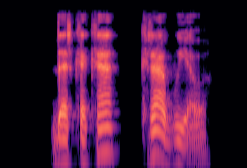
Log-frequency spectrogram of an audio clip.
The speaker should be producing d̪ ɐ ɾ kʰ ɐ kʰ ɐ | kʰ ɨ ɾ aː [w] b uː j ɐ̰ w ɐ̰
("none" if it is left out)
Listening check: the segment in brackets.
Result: none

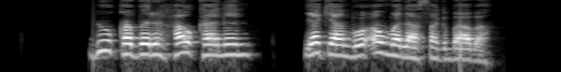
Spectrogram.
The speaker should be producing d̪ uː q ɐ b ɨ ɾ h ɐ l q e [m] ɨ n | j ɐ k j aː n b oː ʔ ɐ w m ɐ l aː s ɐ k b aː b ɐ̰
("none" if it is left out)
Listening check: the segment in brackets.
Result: n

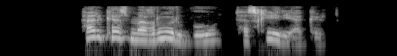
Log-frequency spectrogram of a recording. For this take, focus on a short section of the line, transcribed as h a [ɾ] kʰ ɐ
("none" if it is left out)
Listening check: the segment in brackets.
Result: ɾ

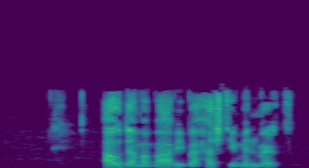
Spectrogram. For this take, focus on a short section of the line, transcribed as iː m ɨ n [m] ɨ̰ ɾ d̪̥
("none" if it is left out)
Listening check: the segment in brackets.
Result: m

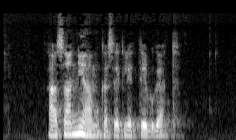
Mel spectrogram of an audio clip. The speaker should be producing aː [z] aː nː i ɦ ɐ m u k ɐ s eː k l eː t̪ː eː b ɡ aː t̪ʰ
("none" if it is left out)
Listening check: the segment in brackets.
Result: s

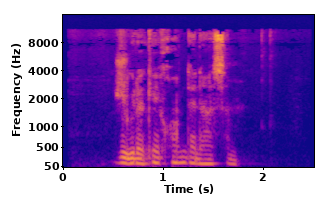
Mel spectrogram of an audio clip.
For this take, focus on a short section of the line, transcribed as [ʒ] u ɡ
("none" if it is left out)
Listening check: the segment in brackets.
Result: ʒ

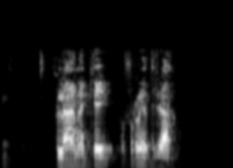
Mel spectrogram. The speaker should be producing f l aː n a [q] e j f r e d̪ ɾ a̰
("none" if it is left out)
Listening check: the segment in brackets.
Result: k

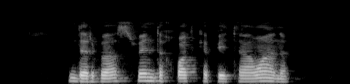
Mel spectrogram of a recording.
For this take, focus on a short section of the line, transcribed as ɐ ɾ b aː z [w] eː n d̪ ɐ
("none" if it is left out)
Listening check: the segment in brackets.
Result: w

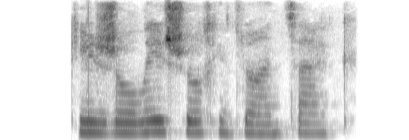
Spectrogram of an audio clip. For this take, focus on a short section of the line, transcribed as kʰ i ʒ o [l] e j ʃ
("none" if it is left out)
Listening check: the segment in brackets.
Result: l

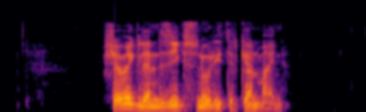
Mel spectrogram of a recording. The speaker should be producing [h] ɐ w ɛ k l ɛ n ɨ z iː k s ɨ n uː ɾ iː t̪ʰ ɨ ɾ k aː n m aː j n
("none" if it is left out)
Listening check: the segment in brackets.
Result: ʃ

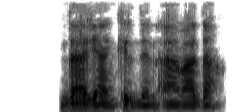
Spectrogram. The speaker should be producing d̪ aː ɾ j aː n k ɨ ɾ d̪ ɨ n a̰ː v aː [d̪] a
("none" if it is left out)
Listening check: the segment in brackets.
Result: d̪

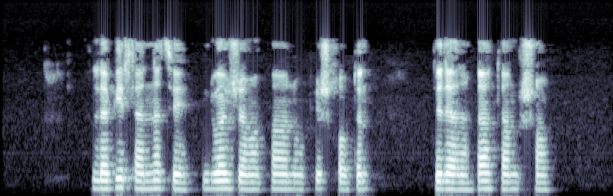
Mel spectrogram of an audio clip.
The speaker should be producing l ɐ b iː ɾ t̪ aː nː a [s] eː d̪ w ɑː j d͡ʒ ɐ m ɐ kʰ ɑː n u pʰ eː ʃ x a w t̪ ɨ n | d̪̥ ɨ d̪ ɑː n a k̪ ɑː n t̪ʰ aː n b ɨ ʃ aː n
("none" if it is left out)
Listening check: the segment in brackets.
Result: t͡s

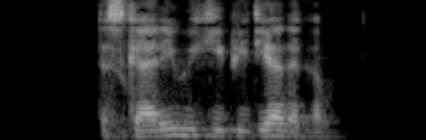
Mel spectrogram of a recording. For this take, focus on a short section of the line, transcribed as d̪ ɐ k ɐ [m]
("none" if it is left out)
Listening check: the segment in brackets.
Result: m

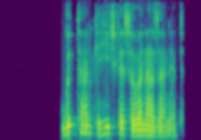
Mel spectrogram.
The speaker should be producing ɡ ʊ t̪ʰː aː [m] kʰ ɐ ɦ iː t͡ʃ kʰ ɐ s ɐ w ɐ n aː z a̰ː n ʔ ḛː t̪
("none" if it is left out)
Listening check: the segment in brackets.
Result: n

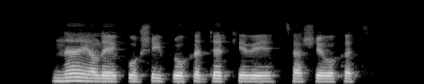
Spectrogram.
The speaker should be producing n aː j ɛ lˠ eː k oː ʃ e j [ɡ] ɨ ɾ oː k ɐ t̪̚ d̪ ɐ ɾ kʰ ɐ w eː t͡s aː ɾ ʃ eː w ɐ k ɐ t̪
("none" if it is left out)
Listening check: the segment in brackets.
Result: b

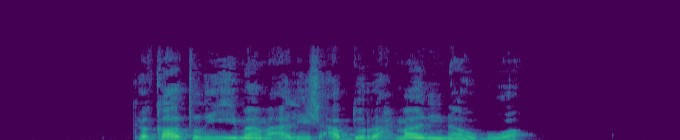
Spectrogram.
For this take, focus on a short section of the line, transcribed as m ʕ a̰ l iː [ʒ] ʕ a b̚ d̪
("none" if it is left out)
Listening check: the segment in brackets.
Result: ʃ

